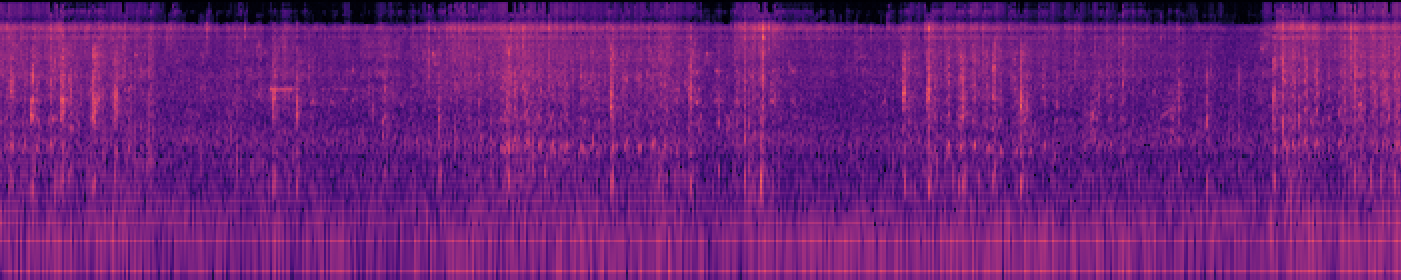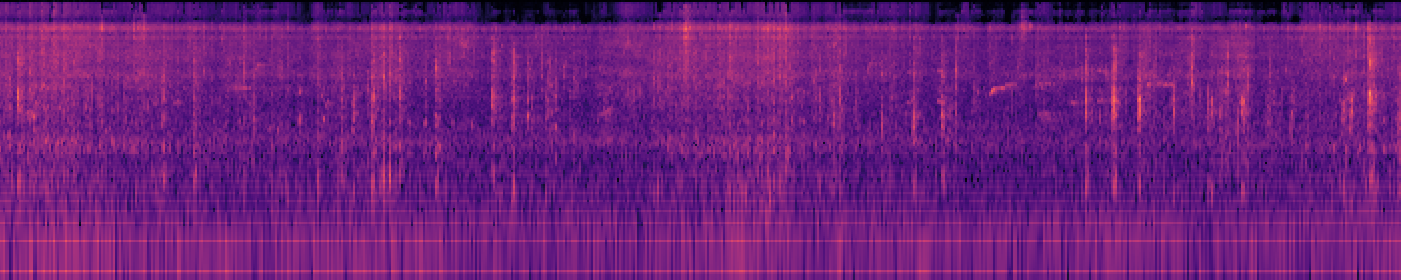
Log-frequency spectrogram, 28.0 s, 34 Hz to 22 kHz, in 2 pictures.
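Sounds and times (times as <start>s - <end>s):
pigeons cooing: 0.0s - 1.6s, 4.2s - 7.9s, 9.0s - 18.8s.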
